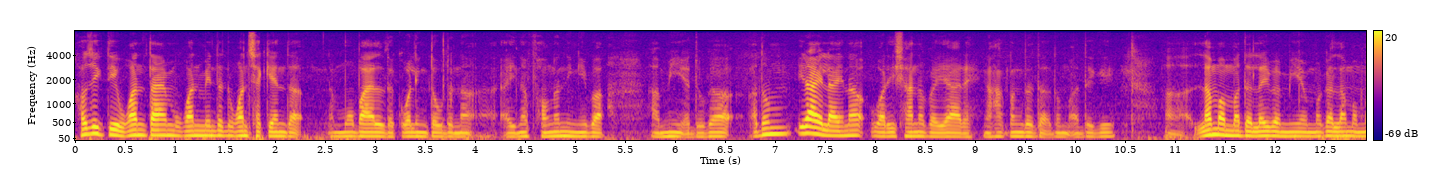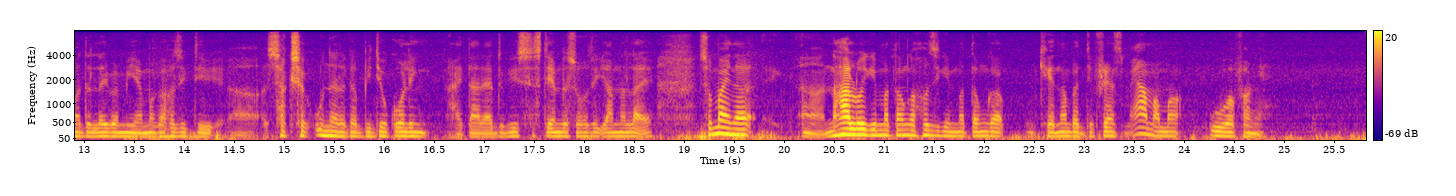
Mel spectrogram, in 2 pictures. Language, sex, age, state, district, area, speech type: Manipuri, male, 30-45, Manipur, Kakching, rural, spontaneous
